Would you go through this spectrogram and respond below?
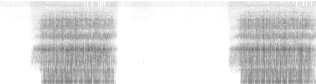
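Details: Two long, rough, rattling snores on breathing in, separated by a quiet pause; ordinary snoring.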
